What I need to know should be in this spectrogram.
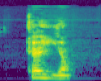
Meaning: inflection of cueillir: 1. first-person plural present indicative 2. first-person plural imperative
- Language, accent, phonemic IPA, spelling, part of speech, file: French, Canada, /kœ.jɔ̃/, cueillons, verb, LL-Q150 (fra)-cueillons.wav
